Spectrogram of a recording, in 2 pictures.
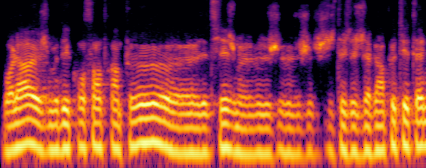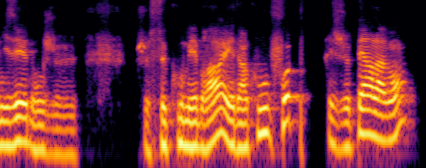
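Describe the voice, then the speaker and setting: A man telling a personal story in casual conversation, halting and full of fillers and repeated words. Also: medium pitch, dark tone. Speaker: podcast guest.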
